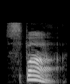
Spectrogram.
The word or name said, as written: spa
